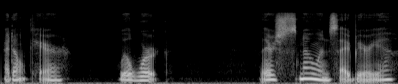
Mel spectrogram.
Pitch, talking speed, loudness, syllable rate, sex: 215 Hz, 135 wpm, -20 LUFS, 4.6 syllables/s, female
